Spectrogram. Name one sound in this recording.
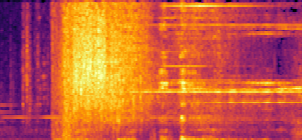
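Blows land hard in a fight.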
